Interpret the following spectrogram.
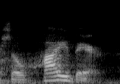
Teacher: It raises after hi and falls after there. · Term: intonation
